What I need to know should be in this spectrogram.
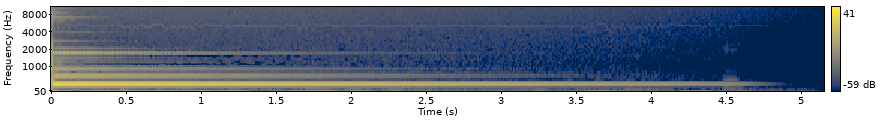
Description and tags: gamelan jawa indonesia demung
